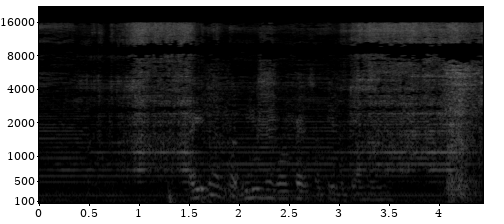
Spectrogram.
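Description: Electric hair clippers running with a steady buzz, cutting hair at the back of the head.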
